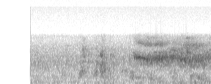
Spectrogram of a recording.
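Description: Cars driving through a roundabout. The sound starts suddenly about a third of a second in and gets louder about a second and a half in, with a wavering high note over low road rumble.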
